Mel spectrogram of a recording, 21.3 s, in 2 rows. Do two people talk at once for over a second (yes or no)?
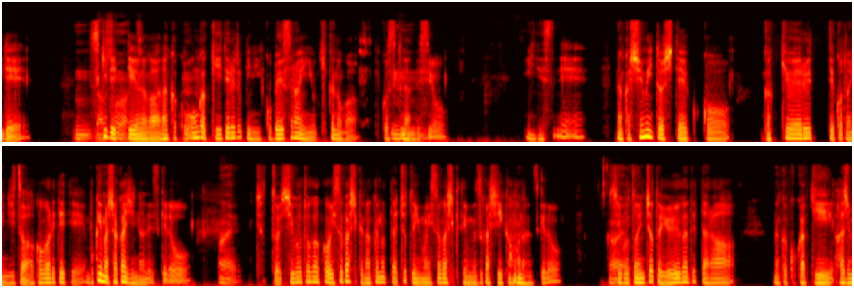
yes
